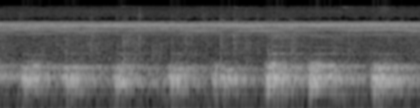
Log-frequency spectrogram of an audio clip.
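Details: Howler monkey in Costa Rica jungle at dawn, giving deep, hoarse grunts in a steady series of about two per second. A loud, continuous insect buzz fills the high register.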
